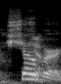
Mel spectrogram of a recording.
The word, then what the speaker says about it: Shoberg: Welcome to this episode of Strategies for Turbulent Times with today's guest, Kyle Shoberg. Am I saying that correctly? – Shoberg. – Yep, there we go.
